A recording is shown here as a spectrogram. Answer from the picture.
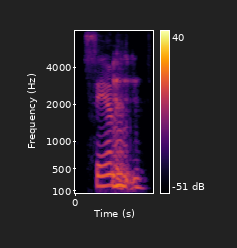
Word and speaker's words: salmon: So we might want to Salmon. just reassign this, like forget about the spelling. Let's say Sam, like your friend Sam, right? Now we then you want to reassign this completely to Sam, salmon.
